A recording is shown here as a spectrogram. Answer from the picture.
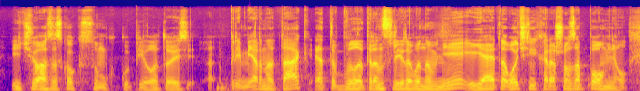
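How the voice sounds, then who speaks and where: At a fairly quick pace, a man speaks in a medium pitch with ordinary pitch variation. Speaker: podcast host. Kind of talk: casual chat. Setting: studio. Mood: amused, expressive. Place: studio. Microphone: studio mic.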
